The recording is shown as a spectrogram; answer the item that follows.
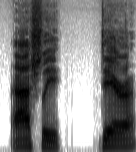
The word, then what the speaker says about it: Ashleigh Darrach: I have to remember, like, C is silent, but the H is technically there, right?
